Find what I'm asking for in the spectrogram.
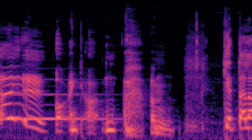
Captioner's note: mumbles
